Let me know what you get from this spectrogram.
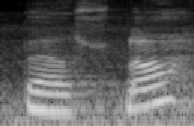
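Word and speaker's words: بسطة: Tulisannya basdah, tetapi bacanya basdah. Meringis basdah. Basdotan, basdoh dibaca basdoh, sehingga bunyinya menjadi wazadakum fil khalqi basdoh.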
